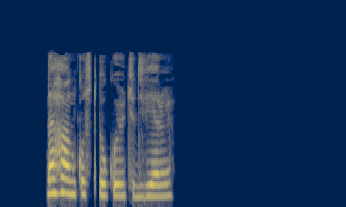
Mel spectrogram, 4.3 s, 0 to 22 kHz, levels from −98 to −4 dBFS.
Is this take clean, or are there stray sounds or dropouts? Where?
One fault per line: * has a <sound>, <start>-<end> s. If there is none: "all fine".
all fine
